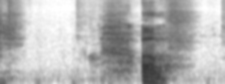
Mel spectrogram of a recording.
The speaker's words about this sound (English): By the way, the sneezing you're hearing, my dogs are rolling around on the floor like they're puppies right now. Both of you, enough.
